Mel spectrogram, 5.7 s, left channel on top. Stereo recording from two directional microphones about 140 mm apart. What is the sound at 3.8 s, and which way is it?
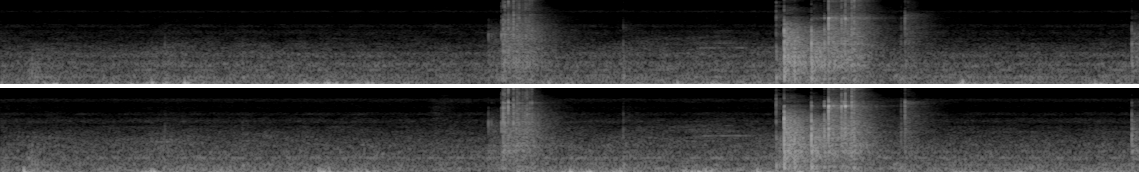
Coin, 30° right (ahead or behind).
